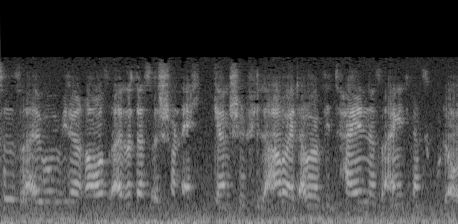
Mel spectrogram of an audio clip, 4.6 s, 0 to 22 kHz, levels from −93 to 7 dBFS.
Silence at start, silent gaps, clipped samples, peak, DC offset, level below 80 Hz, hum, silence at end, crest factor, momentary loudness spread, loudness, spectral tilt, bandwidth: 0 s; none; under 0.1%; -10 dBFS; under 0.1%; -42 dBFS; none; 0 s; 18 dB; 5 LU; -28 LUFS; -3 dB/octave; 8 kHz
